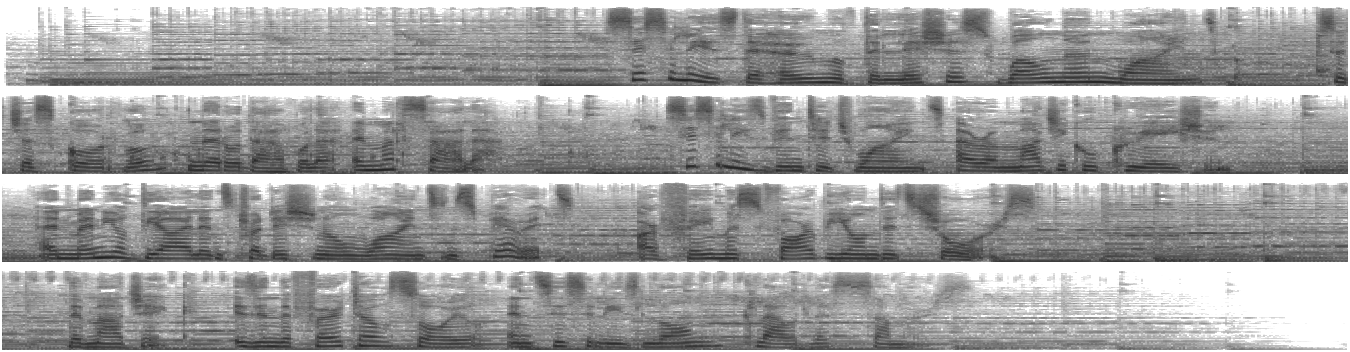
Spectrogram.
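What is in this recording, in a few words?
Italian, English accent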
